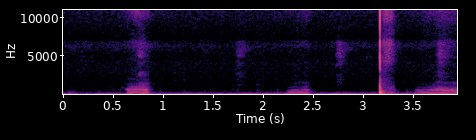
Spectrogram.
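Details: Lily, a rabbit, asleep and snoring: three brief squeaky, wheezing breaths with falling pitch, evenly spaced, and one sharp click near the end, with low steady hum underneath.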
